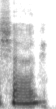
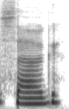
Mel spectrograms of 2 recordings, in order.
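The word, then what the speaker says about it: Sugg: vaporous spirits and that's according to Shug wow sug you you said it wrong again yeah that's according to sug the freshest blood was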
